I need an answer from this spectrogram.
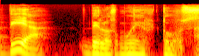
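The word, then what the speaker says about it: Día de los Muertos: La Dia de los Muertos. – I don't think that was it. – That's exactly it. Perfect accent.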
